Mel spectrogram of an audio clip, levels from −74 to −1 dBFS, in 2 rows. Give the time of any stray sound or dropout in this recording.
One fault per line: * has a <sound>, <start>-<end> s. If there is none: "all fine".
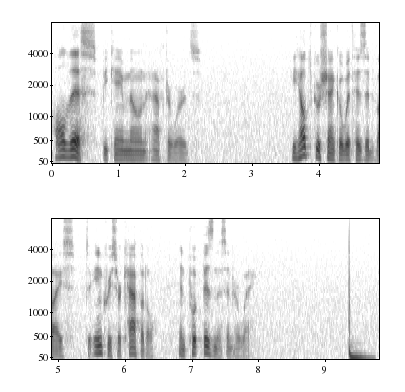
* has a thud, 9.3-9.8 s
